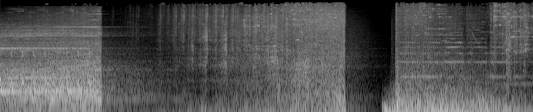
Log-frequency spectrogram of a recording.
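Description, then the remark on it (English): A glass falls off the edge of a table and crashes and shatters, a loud, dense burst of breaking noise that drops away briefly, then bursts back in full force. No one speaks. “Watch closely what happens to that glass on the edge of the table.”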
